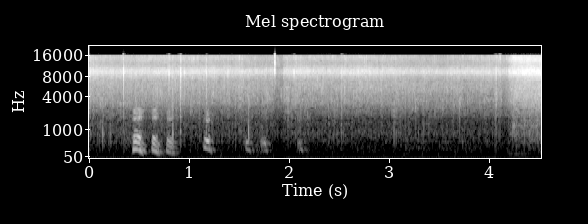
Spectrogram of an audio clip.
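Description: Dried fish sizzling in hot oil in a frying pan over an open wood fire: a steady hiss that grows suddenly louder about four seconds in.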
